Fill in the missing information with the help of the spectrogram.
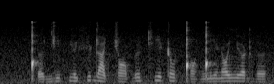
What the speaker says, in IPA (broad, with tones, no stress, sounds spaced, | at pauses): ǃʼ ə˨ ɟ i˧ pʲ ɔ˧ fʲ ə˦ ɖ a˨ c ɔ˨ ɓ ø˦ cʰ i˦ ʈ o˧ ǃ ɔ˨ ŋ͡ǃ i˧ ɳ ɔ˦ lʲ ɔ˦ ɖʱ ə˧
